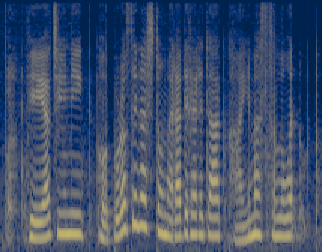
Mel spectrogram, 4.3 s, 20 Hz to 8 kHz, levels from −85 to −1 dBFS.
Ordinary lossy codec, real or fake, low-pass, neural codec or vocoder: none; fake; none; codec, 16 kHz, 0.5 kbps, FunCodec, trained on LibriTTS, 25 frames a second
